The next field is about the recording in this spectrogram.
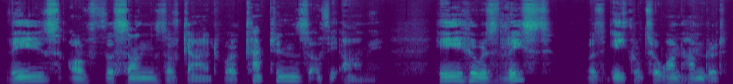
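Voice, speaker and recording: A man giving a measured, dramatic reading of scripture as a Bible reader. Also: sits low, a little mellow, no echo.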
